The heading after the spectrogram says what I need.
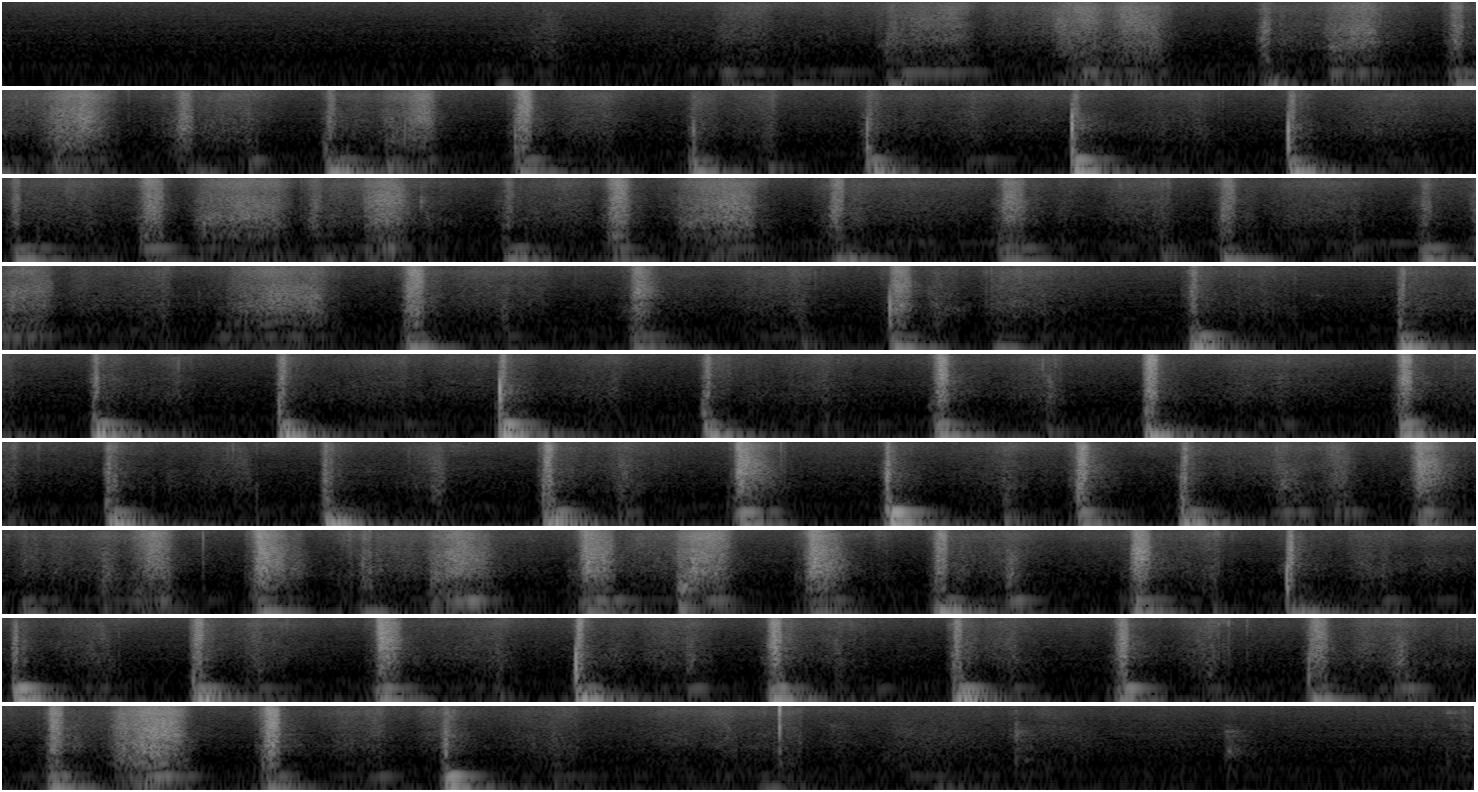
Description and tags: carpet footsteps
Socks on carpet
carpet, rustle, walking, socks, footstep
